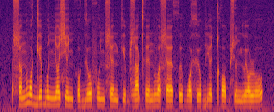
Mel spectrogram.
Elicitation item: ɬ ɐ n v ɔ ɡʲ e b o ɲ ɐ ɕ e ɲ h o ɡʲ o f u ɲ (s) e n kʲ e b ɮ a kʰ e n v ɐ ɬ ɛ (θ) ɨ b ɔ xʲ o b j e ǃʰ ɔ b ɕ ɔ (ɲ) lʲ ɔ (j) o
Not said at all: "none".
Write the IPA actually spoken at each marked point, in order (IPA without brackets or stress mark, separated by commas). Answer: ɬ, θ, ɲ, ɹ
